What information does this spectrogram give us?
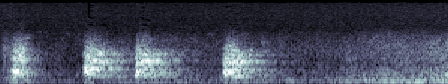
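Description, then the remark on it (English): A dog barks four times in quick, uneven succession, the barks loud with a slightly strained, whiny edge, followed by a low, quiet background hum. “Dumb old dog.”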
